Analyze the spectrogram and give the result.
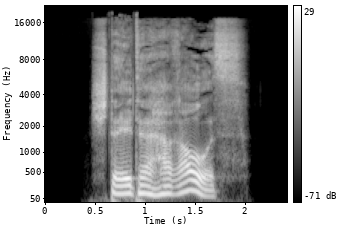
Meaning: inflection of herausstellen: 1. first/third-person singular preterite 2. first/third-person singular subjunctive II
- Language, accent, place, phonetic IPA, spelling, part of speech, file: German, Germany, Berlin, [ˌʃtɛltə hɛˈʁaʊ̯s], stellte heraus, verb, De-stellte heraus.ogg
